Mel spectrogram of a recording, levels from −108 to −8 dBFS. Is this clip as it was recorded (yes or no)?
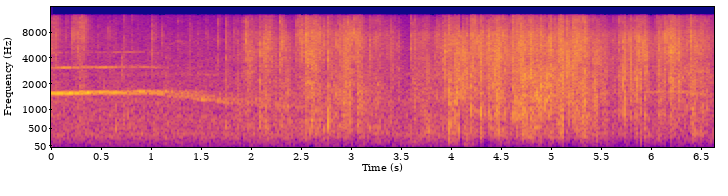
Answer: yes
